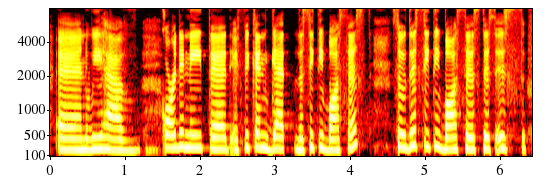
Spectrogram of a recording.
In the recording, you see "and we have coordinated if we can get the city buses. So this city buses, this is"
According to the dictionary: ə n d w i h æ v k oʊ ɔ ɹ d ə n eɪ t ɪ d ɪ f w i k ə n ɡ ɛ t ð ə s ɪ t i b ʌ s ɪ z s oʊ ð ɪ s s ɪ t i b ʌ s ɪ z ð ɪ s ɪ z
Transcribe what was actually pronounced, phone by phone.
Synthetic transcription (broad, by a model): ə n d w i h æ v k oʊ ɔ ɹ d ə n eɪ t ɪ d ɪ f w i k ə n ɡ ɛ t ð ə s ɪ t i b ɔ s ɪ s oʊ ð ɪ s s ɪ t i b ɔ s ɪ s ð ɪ s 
